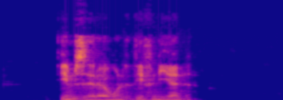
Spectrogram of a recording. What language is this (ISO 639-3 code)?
kab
